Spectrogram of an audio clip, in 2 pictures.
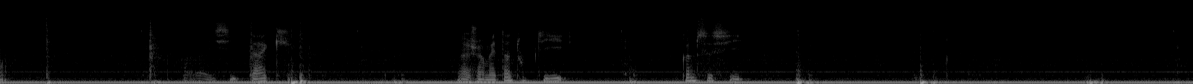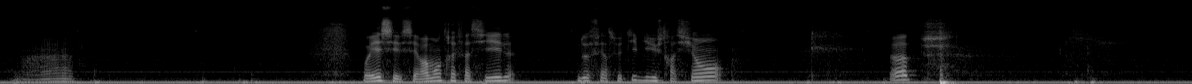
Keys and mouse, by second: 0.1-1.7 ctrl+shift+drag, 2.1-3.9 ctrl+drag, 3.1 space, 4.7-6.5 ctrl+drag, 7.0-12.1 drag, 8.1 space, 9.3 space, 11.0 space, 12.3-13.1 ctrl+drag, 13.5-14.2 drag, 14.7-15.5 ctrl+drag, 16.3-16.9 drag, 17.3-18.0 ctrl+drag, 18.7 click, 20.1 middle click, 20.7 click, 21.5 KP_5.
